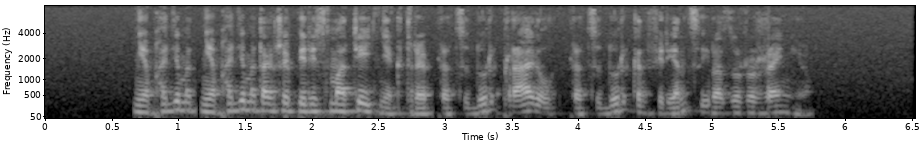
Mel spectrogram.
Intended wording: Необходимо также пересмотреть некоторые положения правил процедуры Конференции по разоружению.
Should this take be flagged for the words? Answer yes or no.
yes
